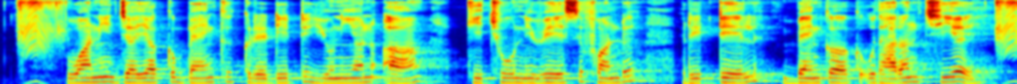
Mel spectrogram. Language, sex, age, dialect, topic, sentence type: Maithili, male, 18-24, Eastern / Thethi, banking, statement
